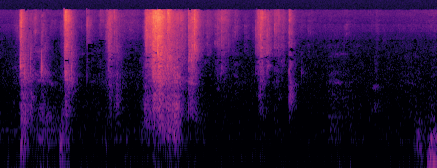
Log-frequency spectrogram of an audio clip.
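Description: A man breathing out hard in short hissing exhales as he swings a kettlebell, the loudest about two seconds in, with faint shuffling between them; it goes nearly silent in the last second and a half.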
